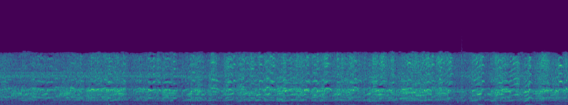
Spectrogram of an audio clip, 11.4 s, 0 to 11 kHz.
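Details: Geese honking at dusk on an Arkansas pond, October 1, 2014, around 7:20 p.m., while incoming geese land. A loud, unbroken chorus of many overlapping nasal honks continues throughout.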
